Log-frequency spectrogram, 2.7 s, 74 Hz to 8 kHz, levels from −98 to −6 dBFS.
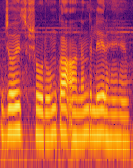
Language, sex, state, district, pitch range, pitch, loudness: Hindi, female, Uttar Pradesh, Lucknow, 175-195 Hz, 185 Hz, -18 LUFS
